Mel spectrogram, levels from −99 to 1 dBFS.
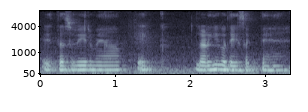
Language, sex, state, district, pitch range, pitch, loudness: Hindi, male, Bihar, Purnia, 150-160 Hz, 155 Hz, -28 LUFS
